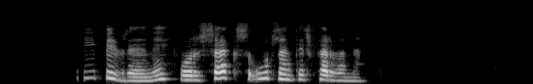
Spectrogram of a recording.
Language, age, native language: Icelandic, 60-69, Icelandic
